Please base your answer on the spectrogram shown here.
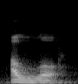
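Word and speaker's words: الله: Dans ce cas-là, le lam de la majesté va se prononcer Allah, Allah. Regardez, je vais vous donner des exemples comme ici, on a Tallahi, Tallahi. Ici, dans ce cas, la lettre Ta qui précède a une fatha. Conséquence, le nom d'Allah va se prononcer avec lourdeur. Donc, on va dire Tallahi, Amrullahi, Amrullahi, Allahu.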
